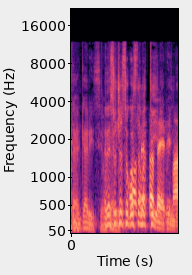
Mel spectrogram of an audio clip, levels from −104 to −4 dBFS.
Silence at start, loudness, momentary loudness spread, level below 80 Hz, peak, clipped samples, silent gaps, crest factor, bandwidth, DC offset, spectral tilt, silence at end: 0 s; -21 LUFS; 11 LU; -44 dBFS; -4 dBFS; under 0.1%; none; 16 dB; 12 kHz; under 0.1%; -5 dB/octave; 0 s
